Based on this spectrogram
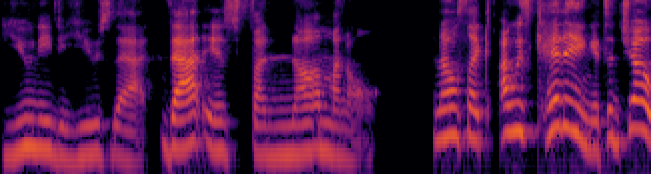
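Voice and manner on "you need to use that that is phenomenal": mock dead serious tone, much slower. Speaker recounts a man's reply to their joke, retelling him dead serious. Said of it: "he got dead serious and was like".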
